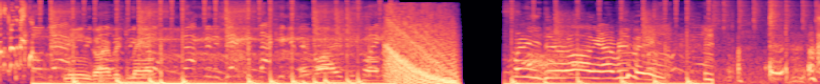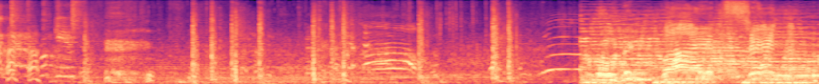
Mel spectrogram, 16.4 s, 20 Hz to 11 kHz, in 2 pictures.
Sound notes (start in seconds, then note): 3.8 transformation sound; 8.9 hitting the pinata man sounds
